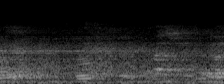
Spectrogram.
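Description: Rubber-tyred VAL metro train running slowly through a tunnel, a steady low hum, with a man's brief murmur about a second in.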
